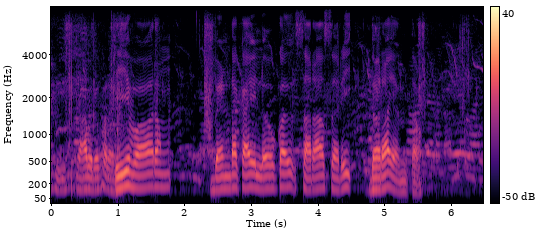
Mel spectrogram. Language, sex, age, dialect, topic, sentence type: Telugu, male, 25-30, Central/Coastal, agriculture, question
